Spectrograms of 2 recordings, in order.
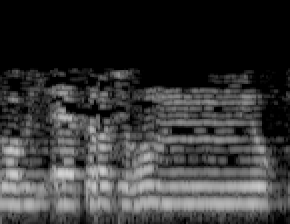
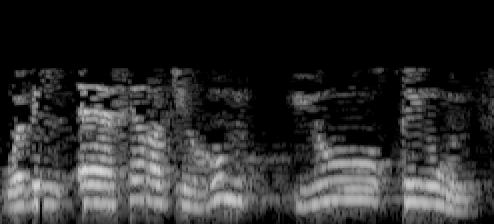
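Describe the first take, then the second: First: وبالآخرة هم said with the ميم wrongly voweled, higher; the mistake to avoid; wrong reading. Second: وبالآخرة هم يوقنون with silent ميم and a heavy قاف, slow; correct reading. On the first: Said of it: "اوعى تقول". (نطق خاطئ للميم الساكنة) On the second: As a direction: recite it slowly and correctly. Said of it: "عند الوصل وعند الوقف". (قراءة صحيحة بطيئة) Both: Shown as a demonstration.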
